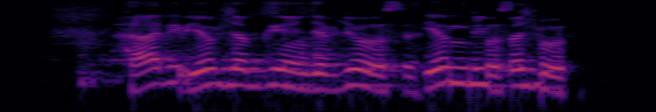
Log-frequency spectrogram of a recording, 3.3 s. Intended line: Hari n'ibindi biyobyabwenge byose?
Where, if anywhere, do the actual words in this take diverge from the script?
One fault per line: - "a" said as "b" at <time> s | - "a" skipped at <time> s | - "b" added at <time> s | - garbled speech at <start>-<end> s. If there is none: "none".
- "n'ibindi" skipped at 0.9 s
- garbled speech at 2.1-2.8 s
